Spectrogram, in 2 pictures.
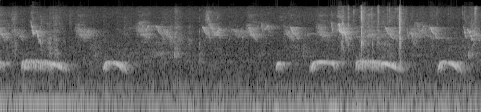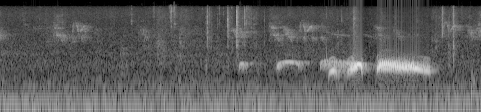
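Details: Spotted doves, two males compared for their inner-circle cooing style: soft, low coos spaced about a second apart, ending in a louder, fuller coo, over a background of small birds chirping and a brief wing flutter.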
